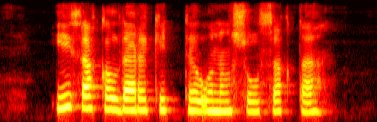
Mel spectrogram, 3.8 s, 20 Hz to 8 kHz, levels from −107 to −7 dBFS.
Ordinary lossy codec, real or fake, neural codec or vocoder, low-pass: AAC, 48 kbps; fake; codec, 24 kHz, 6 kbps, HILCodec; 7.2 kHz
